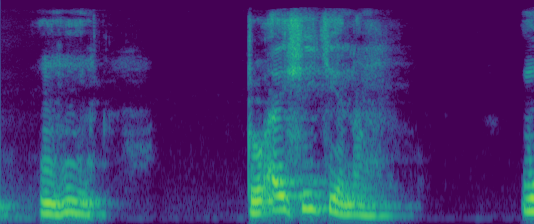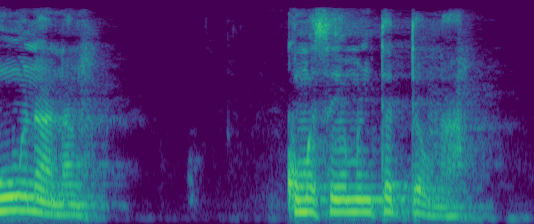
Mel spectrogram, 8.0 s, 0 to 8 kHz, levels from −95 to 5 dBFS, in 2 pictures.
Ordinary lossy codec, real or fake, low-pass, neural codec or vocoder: MP3, 64 kbps; real; 7.2 kHz; none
